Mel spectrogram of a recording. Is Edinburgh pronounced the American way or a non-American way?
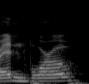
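American. Edinburgh is said the American way.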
